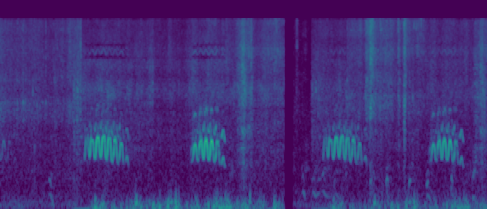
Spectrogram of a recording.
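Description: A bird's rapid rattling call, heard four times in two pairs, each call about half a second long, with a low rumble of movement under the calls. The sound cuts out for a moment about halfway.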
